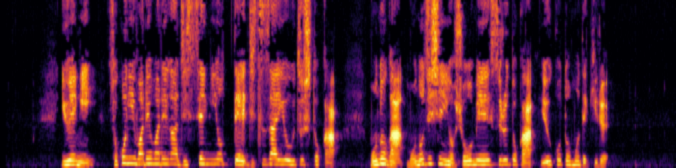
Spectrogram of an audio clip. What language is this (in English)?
Japanese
